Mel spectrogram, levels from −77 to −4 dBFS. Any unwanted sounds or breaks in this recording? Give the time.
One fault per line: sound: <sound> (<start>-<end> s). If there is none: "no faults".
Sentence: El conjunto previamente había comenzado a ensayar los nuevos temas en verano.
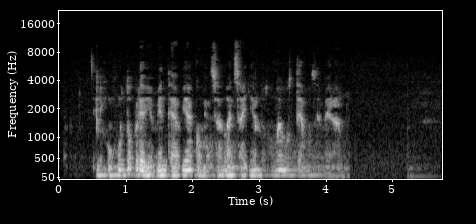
no faults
